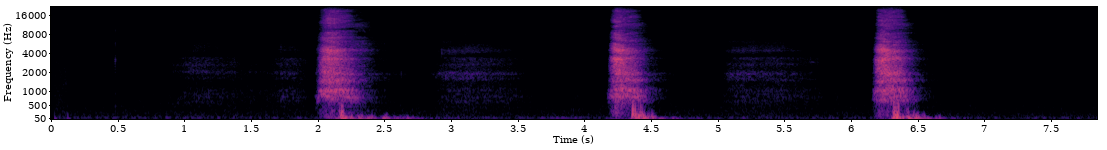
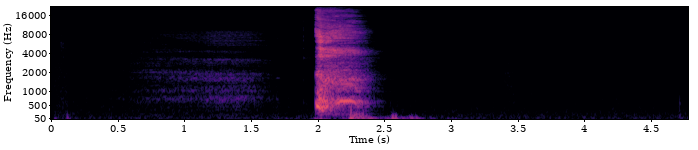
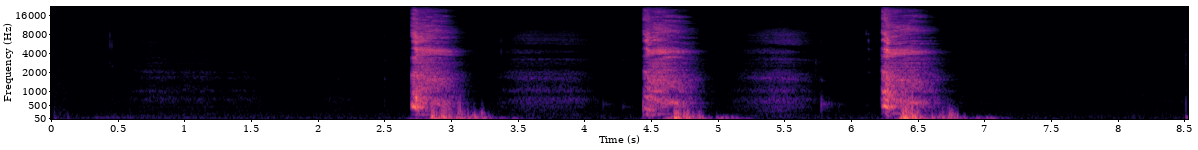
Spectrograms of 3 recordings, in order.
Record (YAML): exhalation_length: 7.9 s
exhalation_amplitude: 4850
exhalation_signal_mean_std_ratio: 0.28
cough_length: 4.8 s
cough_amplitude: 9616
cough_signal_mean_std_ratio: 0.22
three_cough_length: 8.5 s
three_cough_amplitude: 14158
three_cough_signal_mean_std_ratio: 0.28
survey_phase: beta (2021-08-13 to 2022-03-07)
age: 45-64
gender: Female
wearing_mask: 'No'
symptom_none: true
smoker_status: Never smoked
respiratory_condition_asthma: false
respiratory_condition_other: false
recruitment_source: REACT
submission_delay: 2 days
covid_test_result: Negative
covid_test_method: RT-qPCR
influenza_a_test_result: Negative
influenza_b_test_result: Negative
